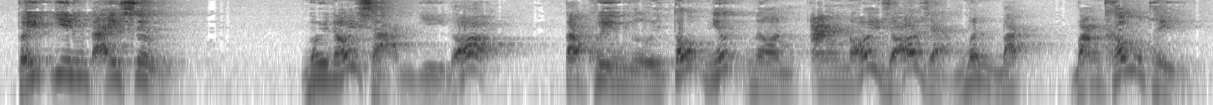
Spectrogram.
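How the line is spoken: Furious shout. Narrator (Vietnamese): Địa Sát Thường Thế Châu quát mắt nộ khí quát lên

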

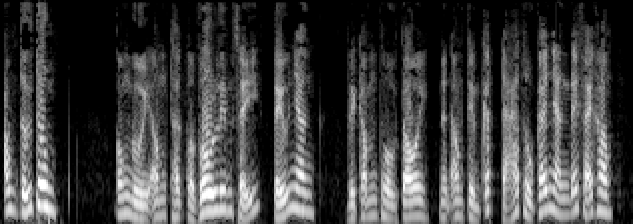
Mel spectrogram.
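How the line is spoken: Loud shout. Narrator (Vietnamese): Nàng hét lớn

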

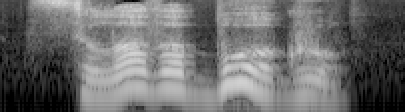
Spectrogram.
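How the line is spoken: Relieved exclamation. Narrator (Russian): наконец воскликнул Артур

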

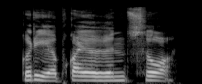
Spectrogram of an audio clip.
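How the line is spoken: Pleased grumble. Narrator (Russian): пробурчал довольный трог

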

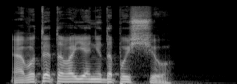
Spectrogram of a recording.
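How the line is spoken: Calm and firm. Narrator (Russian): Спокойно и твердо сказал Славик

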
